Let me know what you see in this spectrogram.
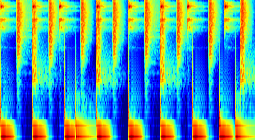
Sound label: deep house drums; Deep House Drums – FL Studio Tutorial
